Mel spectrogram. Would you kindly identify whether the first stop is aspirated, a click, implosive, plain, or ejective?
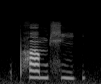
aspirated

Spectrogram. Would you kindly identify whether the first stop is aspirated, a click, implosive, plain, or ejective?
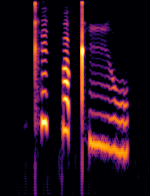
aspirated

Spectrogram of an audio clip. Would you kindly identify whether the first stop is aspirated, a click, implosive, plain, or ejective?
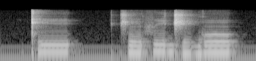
ejective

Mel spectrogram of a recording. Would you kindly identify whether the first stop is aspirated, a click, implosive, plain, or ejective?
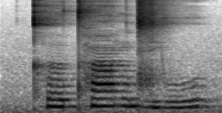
aspirated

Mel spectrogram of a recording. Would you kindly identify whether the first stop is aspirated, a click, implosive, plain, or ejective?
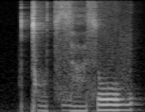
click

